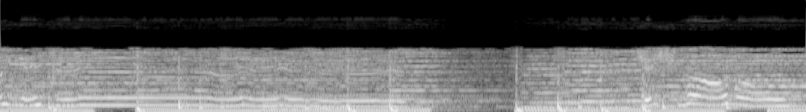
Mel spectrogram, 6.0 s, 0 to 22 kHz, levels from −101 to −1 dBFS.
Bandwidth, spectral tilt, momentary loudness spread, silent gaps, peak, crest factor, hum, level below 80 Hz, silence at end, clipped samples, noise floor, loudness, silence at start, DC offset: 4 kHz; -10.5 dB/octave; 8 LU; none; -2 dBFS; 14 dB; none; -22 dBFS; 0 s; under 0.1%; -36 dBFS; -16 LUFS; 0 s; under 0.1%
